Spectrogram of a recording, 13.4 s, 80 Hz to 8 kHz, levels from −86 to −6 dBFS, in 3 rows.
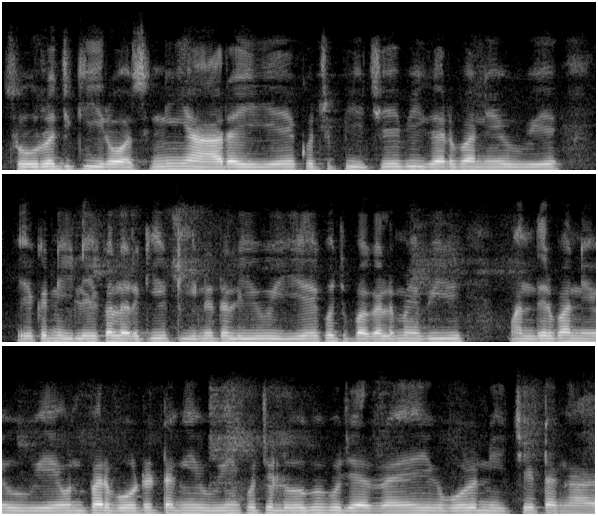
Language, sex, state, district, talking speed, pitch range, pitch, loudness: Hindi, male, Uttar Pradesh, Budaun, 190 wpm, 130-135 Hz, 130 Hz, -24 LUFS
